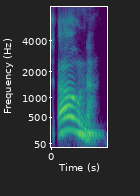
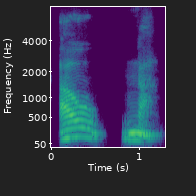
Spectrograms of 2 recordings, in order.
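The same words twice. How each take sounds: First: Said in the usual way. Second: "auna" split slowly into au, pause, na; syllable by syllable. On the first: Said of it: "Otro, a ver". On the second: Shown as a demonstration. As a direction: say "auna" in two separated syllables. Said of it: "Entonces esto va a ser".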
